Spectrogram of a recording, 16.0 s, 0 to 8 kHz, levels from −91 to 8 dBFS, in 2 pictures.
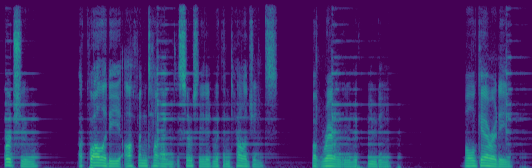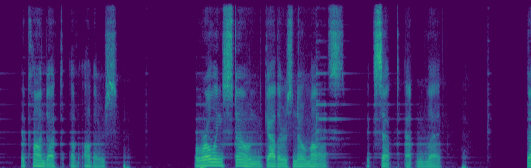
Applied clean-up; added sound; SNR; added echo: neural mask model RNNoise.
